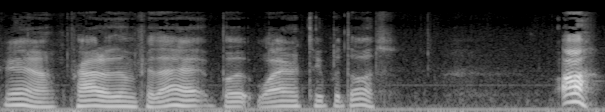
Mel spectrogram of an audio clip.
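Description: A man's voice: mid-range voice, steady tone, moderate pace, dry recording. A young man chatting casually while playing a game with a friend, joking, swearing and chanting silly lines. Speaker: gamer. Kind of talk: casual gaming chat.

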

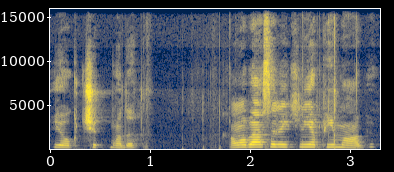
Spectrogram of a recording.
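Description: A woman's voice: sits high, fairly even intonation, normal speed, darkish tone, a little hiss or hum. A woman giving casual commentary while playing a game, chatting and muttering to herself with frustrated outbursts. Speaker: gamer.

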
